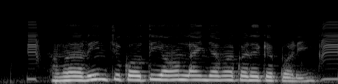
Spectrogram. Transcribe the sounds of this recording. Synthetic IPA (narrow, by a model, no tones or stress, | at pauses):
həmɾaɾint͡ʃukəʋt̪iɔnlaɪnd͡ʒamãkəɽekepəɽiː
